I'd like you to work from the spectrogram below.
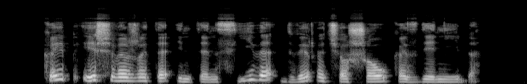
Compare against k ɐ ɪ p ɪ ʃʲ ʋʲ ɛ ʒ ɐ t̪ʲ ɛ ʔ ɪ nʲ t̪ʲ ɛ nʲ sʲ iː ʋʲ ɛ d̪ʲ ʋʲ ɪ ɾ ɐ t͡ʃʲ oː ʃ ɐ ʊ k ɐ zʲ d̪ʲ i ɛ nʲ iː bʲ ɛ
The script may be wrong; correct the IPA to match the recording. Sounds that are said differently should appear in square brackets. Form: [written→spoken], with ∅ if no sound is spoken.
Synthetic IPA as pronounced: k ɐ ɪ p ɪ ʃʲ ʋʲ ɛ ʒ ɐ t̪ʲ ɛ ʔ ɪ nʲ t̪ʲ ɛ nʲ sʲ iː ʋʲ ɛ d̪ʲ ʋʲ ɪ ɾ ɐ t͡ʃʲ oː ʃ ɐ ʊ k ɐ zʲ d̪ʲ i ɛ nʲ iː bʲ ɛ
